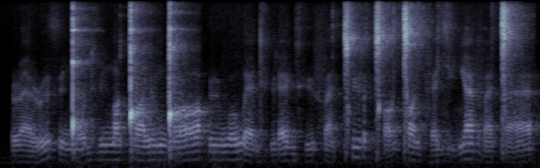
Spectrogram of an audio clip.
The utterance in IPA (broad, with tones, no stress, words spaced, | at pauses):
ɭæ˩ ɭʉ˧˥ θy˩ŋ͡ǃo˩˧dʱy˧n̪ɑ˧˥ ŋ͡ǃɑ˧lʉ˧ŋ͡ǃɑ˧˥ | ʉ˧wo˧˥ wɛ˩dʱy˩ ɾɛ˧ɡʱy˩˧ fæ˩ǀʰy˥ɾɵ˧˥ǀʰɑ˩˧ ǀɑ˧ɡʱɛ˩˧zʲʉ˩ ʎæ˥ væ˩˧ ǀæ˩˧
